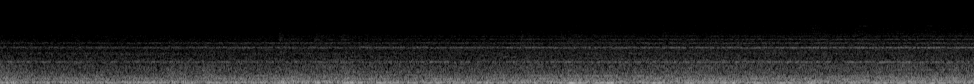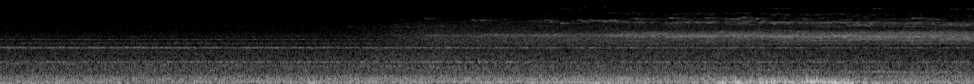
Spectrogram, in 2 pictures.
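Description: LNER Class 801 Azuma electric train running slowly into the platform, a steady rumble with a thin whine throughout. About two-thirds of the way in, higher whining and squealing tones build, and near the end it gets loudest as the train draws alongside.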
